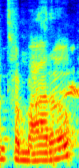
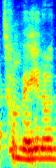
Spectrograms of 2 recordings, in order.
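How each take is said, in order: First: "tomato" as "to-MAH-to"; British pronunciation. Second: "tomato" as "to-MAY-to"; American pronunciation. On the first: Showing the other way of a word, "tomato" as "to-MAH-to". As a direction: say "tomato" with a broad AH in the middle. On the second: Showing a word said two ways, "tomato" as "to-MAY-to". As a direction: stress the middle of "tomato" with an AY vowel. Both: Shown as a demonstration. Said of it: "it's like tomato, tomato".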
